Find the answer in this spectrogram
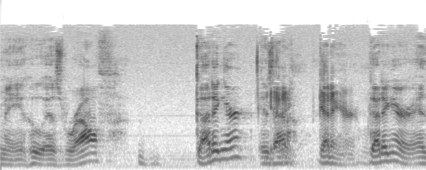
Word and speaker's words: Guettinger: So this gentleman sitting next to me, who is Ralph Guettinger, Guettinger, that's how it's pronounced.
